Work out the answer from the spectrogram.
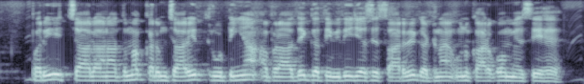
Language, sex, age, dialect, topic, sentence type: Hindi, male, 18-24, Kanauji Braj Bhasha, banking, statement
